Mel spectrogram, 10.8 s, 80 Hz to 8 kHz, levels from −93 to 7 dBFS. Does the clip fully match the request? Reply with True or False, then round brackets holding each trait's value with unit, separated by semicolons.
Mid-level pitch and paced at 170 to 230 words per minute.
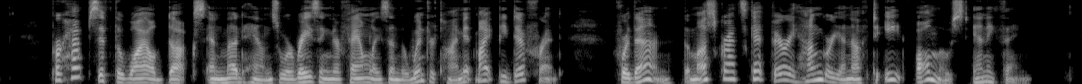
True (155 Hz; 175 wpm)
